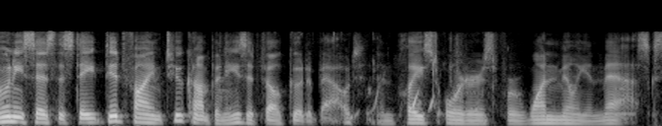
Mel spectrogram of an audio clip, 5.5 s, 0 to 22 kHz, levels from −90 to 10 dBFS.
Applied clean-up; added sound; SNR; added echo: neural mask model Resemble Enhance denoiser.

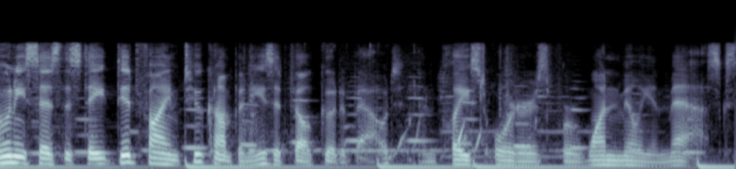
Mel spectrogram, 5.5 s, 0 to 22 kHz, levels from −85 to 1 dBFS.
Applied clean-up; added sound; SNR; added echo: none; Water / Liquid + Wind instrument, woodwind instrument; 15 dB; none.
